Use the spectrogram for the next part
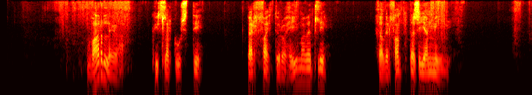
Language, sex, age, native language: Icelandic, male, 20-29, Icelandic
